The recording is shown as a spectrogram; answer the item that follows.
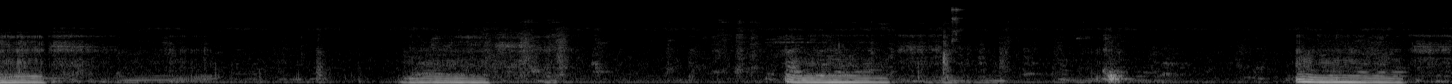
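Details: Sleeping Golden Retriever snoring: deep, throaty rumbling snores on long drawn breaths, recurring roughly every four to five seconds, with soft raspy breathing between them in a quiet room.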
